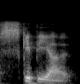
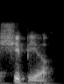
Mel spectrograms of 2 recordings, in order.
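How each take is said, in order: First: The name is said with an English pronunciation. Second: The name is said with an Italian pronunciation.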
